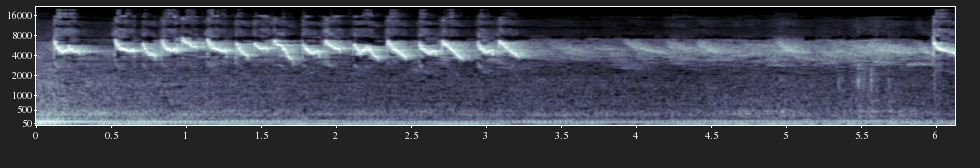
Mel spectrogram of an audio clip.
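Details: Quick-beaked white-eye 'khuyên líu' singing: about three seconds of evenly spaced, high, wavering chirps at a fast clip, fading into a quieter soft warble, then a final loud note.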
